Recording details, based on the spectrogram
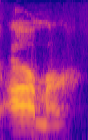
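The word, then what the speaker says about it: Armour: We pronounce it a little cruder over here. We armor, not as you would pronounce it in Europe, obviously.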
